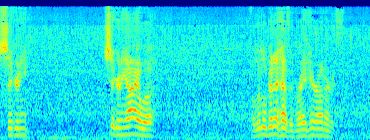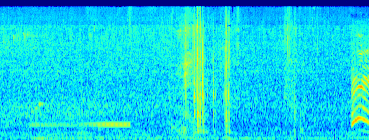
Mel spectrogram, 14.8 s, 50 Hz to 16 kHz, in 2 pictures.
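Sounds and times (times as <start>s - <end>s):
speech: 0.2s - 0.7s, 2.1s - 3.2s, 5.0s - 6.8s
phone dial tone: 8.0s - 10.0s.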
